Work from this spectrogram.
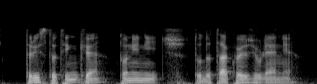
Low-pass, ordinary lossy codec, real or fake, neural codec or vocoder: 5.4 kHz; Opus, 24 kbps; real; none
